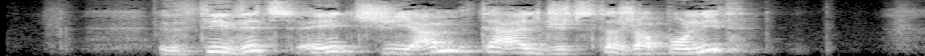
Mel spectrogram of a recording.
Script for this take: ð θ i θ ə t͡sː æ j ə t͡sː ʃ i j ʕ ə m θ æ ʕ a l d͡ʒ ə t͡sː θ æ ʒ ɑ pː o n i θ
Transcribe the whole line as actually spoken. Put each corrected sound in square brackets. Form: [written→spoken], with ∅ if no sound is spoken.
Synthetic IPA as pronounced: ð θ i [θ→ð] ə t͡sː æ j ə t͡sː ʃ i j ʕ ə m θ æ ʕ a l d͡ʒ ə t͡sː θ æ ʒ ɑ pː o n i θ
